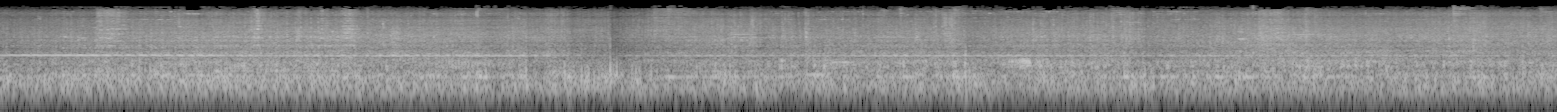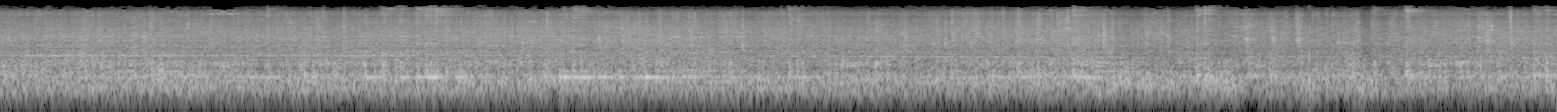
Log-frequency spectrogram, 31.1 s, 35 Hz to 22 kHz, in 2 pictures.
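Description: MÁV M62 diesel locomotive's two-stroke V12 engine running as it slowly hauls a train of tank wagons, the wagon wheels clicking over the rail joints. A thin, steady high whine runs through most of it and fades out near the end.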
